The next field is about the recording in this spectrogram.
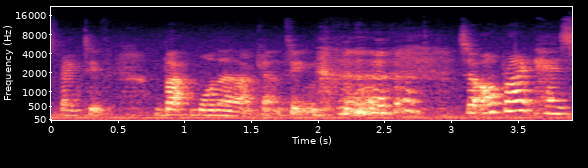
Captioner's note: laughing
